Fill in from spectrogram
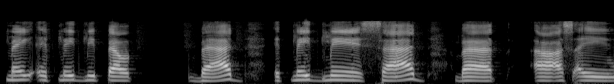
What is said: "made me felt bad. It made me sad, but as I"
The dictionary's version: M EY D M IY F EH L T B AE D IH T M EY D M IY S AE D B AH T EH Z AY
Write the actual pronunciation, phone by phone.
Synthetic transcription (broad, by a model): M EY D M IY P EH L T B AE D IH T M EY D M IY S AE D B AH T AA S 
